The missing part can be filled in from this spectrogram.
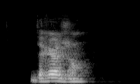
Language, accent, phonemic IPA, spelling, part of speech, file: French, Canada, /dʁa.ʒɔ̃/, drageon, noun, LL-Q150 (fra)-drageon.wav
- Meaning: a sprout growing from a root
